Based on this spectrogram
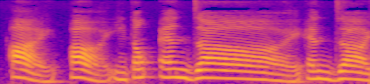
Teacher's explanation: a gente faz um I muito aberto e já no inglês ele é um pouquinho mais fechado. Esse som é um pouquinho mais fechado.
